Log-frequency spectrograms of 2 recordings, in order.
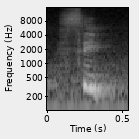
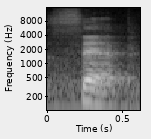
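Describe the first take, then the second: First: SEEP with a French "ee" vowel; French-accented sip, said as SEEP; short I as E. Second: Said in the usual way. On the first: Shown as a demonstration. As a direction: stretch the vowel of SEEP to a clear "ee". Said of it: "it almost becomes an E". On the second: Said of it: "So it's not sip".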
